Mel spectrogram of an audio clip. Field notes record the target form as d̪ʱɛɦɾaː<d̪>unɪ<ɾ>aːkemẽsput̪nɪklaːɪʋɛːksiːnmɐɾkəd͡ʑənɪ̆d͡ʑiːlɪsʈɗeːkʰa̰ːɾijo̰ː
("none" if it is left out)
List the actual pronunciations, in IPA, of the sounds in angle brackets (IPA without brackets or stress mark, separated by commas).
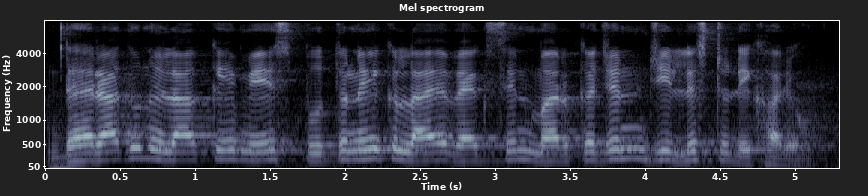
d̪, l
